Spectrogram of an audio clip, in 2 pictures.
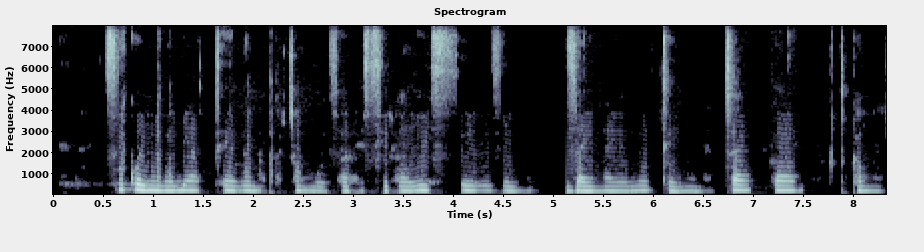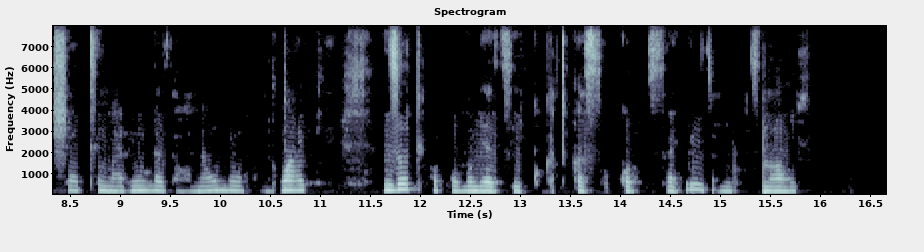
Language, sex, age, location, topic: Swahili, female, 18-24, Mombasa, finance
